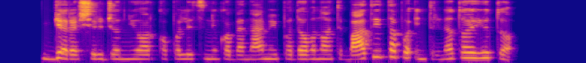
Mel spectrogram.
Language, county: Lithuanian, Kaunas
